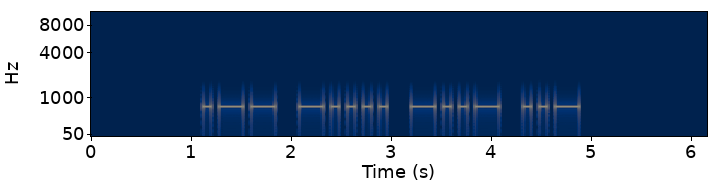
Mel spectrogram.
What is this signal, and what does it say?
Morse code, heard as a keyed tone, about 15 wpm, 700 Hz. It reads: W6XU
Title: Call Signs Repeated 3x - 15wpm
